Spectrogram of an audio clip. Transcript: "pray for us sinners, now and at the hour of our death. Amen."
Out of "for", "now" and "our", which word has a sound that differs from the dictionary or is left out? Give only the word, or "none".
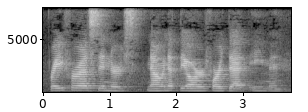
none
